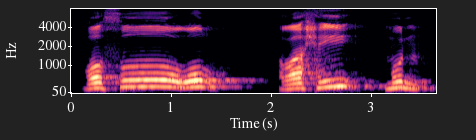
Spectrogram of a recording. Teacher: এই রাকে একটু মোটা করে পুর করে উচ্চ করে পড়তে হবে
